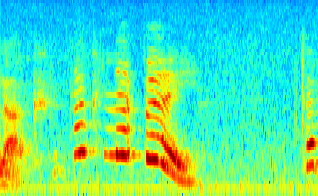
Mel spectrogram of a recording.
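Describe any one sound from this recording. A teenage boy speaks quietly and sulkily nearby.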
